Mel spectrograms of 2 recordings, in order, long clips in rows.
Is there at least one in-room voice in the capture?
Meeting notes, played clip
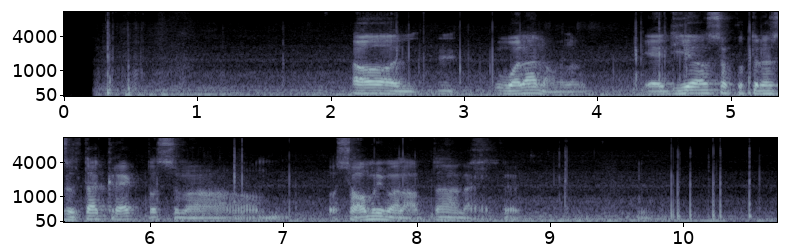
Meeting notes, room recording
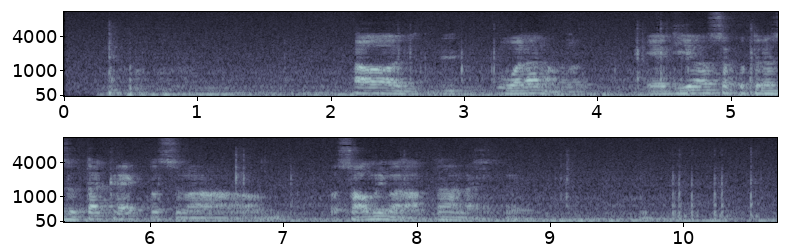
No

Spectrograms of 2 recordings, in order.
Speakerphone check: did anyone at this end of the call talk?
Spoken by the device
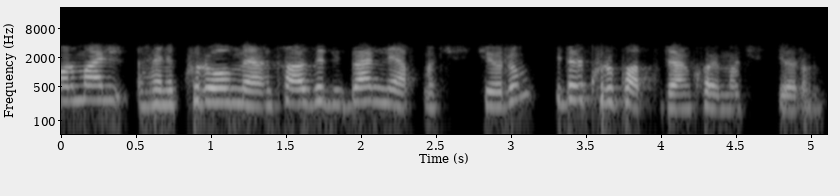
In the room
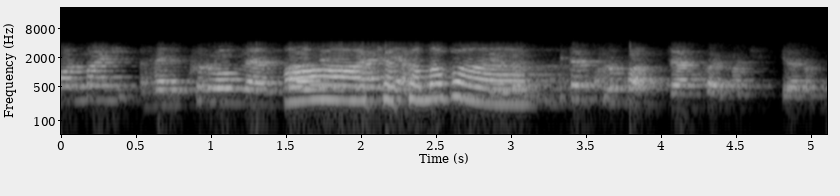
Yes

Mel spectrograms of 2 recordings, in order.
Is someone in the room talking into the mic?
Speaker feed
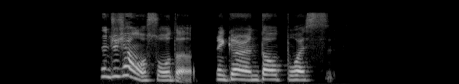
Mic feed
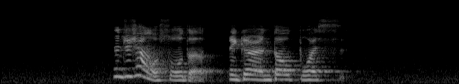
No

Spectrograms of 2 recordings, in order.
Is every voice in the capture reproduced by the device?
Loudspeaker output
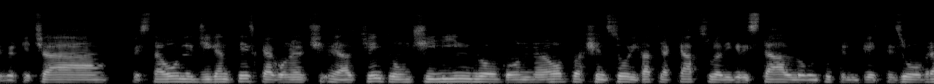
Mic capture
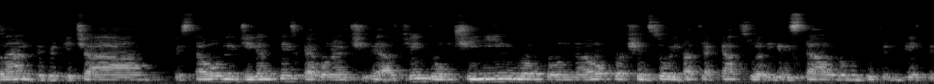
Yes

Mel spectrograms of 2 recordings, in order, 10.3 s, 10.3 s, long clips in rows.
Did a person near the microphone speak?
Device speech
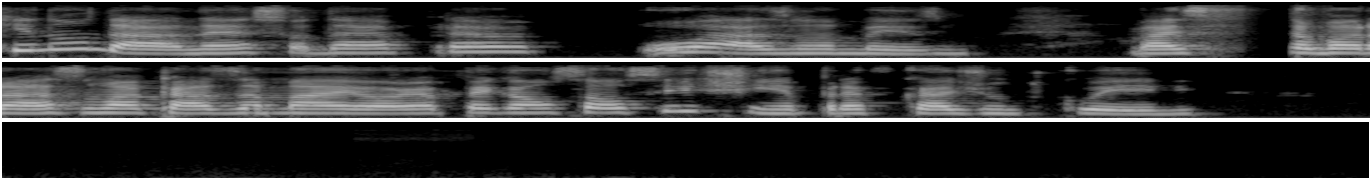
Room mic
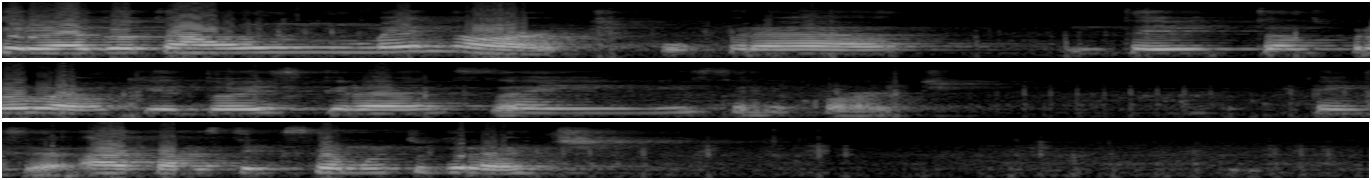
Yes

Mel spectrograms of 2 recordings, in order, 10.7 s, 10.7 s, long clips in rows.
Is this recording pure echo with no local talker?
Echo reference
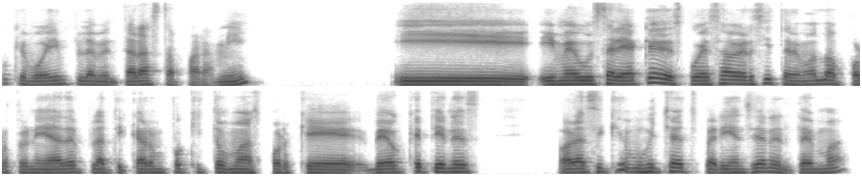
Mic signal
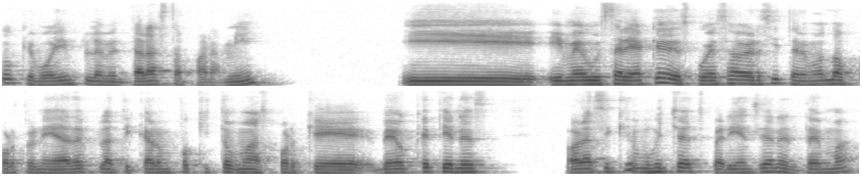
Yes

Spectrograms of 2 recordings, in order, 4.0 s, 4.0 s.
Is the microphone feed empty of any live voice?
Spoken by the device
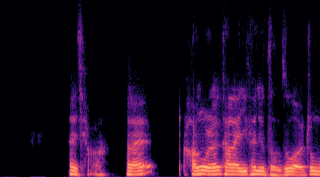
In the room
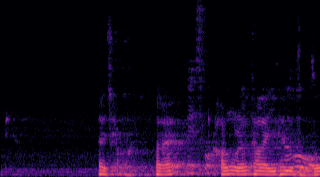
No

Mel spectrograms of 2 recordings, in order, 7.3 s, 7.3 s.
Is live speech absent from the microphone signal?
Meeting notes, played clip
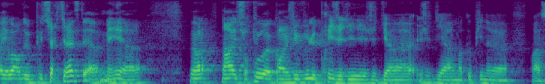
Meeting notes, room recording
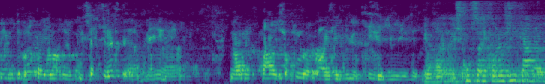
No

